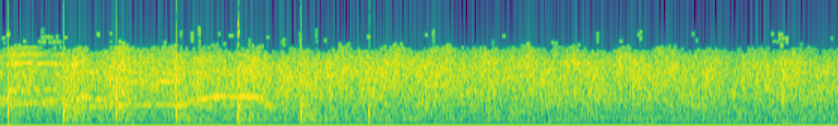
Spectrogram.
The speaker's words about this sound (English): Every conflict that America's been in, we've been there with you. And I was thinking about that today. I think that deserves a clap if nothing else does.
